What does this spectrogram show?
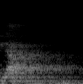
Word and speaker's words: eta: अब इसको बोल देते हैं ईटा, ETA, ईटा। ये मैंने लिख दिया है, ऐसे लिखते नहीं है, बट बोलने जो उसका प्रोनाउंसिएशन है वो आपको समझाने के लिए मैंने दिखा दिया कि इसको ईटा बोलते हैं।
